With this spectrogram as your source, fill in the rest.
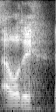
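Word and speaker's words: Élodie: Elodie Young? – Oh, yes. Elodie. – Elodie? Is that how you pronounce it? – It's a French name.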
